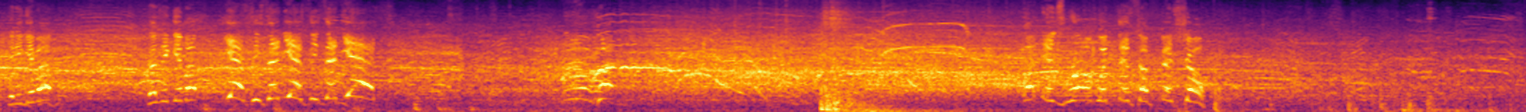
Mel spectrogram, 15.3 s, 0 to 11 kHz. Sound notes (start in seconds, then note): 6.7 audience cheering; 8.2 body thuds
